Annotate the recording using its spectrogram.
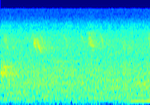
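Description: Outdoor background noise with a small bird chirping repeatedly: short, high, slightly falling chirps about every half second.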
